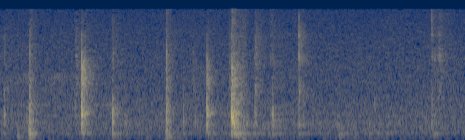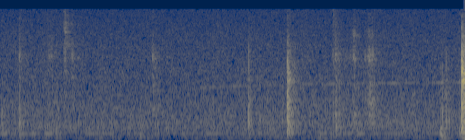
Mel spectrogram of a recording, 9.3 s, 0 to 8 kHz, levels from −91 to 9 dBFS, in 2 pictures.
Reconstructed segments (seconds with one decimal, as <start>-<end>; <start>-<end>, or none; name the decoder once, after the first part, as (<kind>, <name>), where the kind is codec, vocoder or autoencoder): none

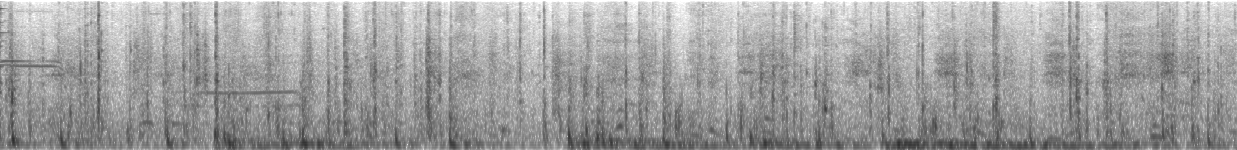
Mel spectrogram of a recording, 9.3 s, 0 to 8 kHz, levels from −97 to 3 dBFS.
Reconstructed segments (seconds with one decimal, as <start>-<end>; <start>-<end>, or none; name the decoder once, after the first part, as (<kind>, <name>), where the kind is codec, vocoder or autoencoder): none

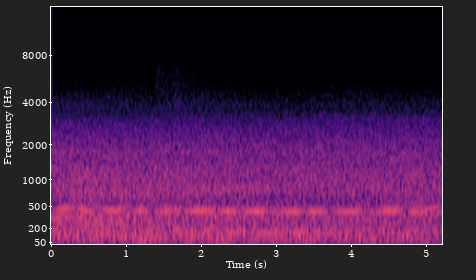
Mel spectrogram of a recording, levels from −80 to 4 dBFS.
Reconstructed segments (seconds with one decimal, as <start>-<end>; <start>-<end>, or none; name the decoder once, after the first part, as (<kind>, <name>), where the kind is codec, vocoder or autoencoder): none

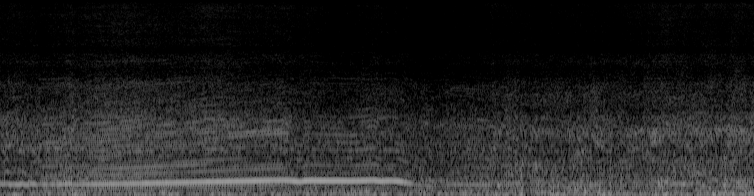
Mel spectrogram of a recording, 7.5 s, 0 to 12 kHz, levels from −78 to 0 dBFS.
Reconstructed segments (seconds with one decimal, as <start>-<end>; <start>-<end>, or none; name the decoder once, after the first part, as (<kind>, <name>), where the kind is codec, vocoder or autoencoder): 0.0-0.4 (codec, SNAC); 4.9-7.5

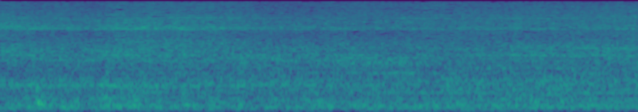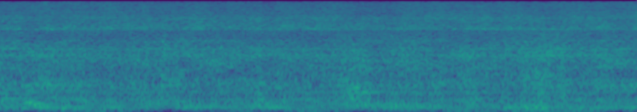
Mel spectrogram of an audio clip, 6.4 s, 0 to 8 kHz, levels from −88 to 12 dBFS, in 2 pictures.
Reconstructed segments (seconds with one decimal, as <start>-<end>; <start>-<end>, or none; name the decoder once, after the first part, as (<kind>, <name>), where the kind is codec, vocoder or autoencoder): 3.3-6.4 (codec, SNAC)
